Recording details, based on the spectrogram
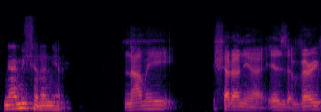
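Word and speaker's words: Naimisharanya: How do you say that? Sorry. Namisharanya.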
